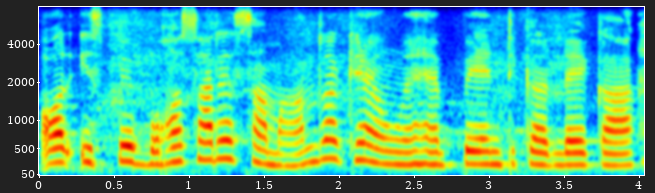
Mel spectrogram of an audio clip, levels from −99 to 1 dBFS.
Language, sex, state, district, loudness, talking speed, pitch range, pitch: Hindi, female, Jharkhand, Garhwa, -17 LUFS, 180 wpm, 215-270 Hz, 230 Hz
